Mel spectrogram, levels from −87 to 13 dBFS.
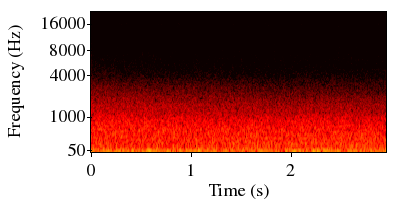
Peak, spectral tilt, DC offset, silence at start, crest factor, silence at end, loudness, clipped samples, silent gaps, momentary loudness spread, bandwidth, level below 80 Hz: -22 dBFS; -9 dB/octave; under 0.1%; 0 s; 12 dB; 0 s; -37 LUFS; under 0.1%; none; 1 LU; 6.6 kHz; -36 dBFS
